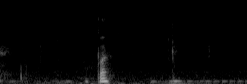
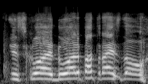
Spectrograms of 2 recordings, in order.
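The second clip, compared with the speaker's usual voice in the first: high panicked shout to run; scared horror game streamer; 8 semitones higher, 7 dB louder than usual. Real, not acted. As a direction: yell a frantic warning. Urging friend to flee. (gritando em pânico)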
